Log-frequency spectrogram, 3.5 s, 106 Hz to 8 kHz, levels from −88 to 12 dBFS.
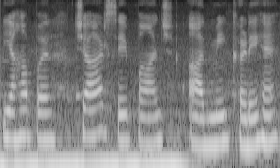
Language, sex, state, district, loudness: Hindi, male, Punjab, Fazilka, -9 LUFS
